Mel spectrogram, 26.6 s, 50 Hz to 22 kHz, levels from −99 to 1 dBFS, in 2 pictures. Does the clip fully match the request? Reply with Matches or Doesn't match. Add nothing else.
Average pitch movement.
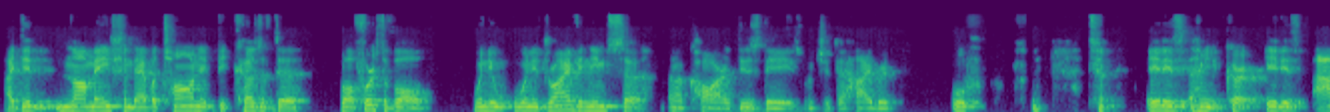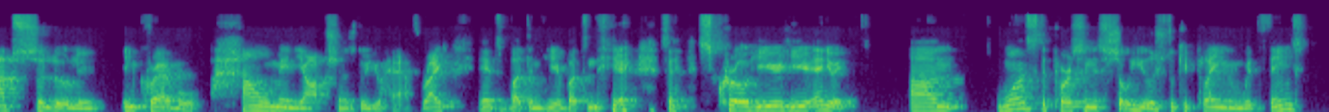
Matches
